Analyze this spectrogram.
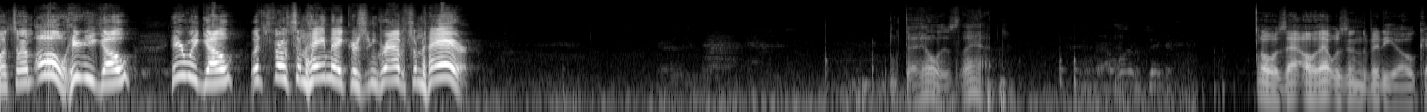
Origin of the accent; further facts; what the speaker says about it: Garland, Texas, United States; In all my life, I never thought I would see a world title match in my hometown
